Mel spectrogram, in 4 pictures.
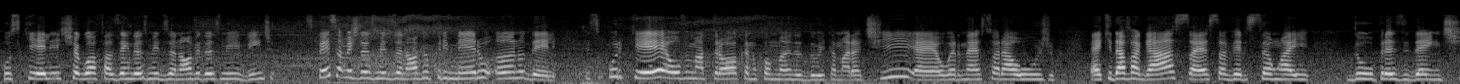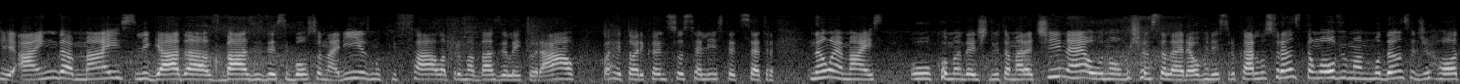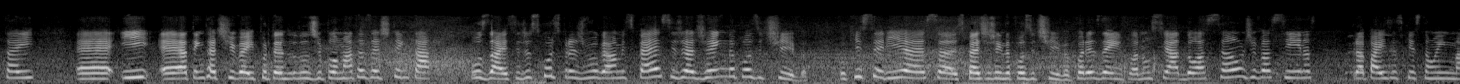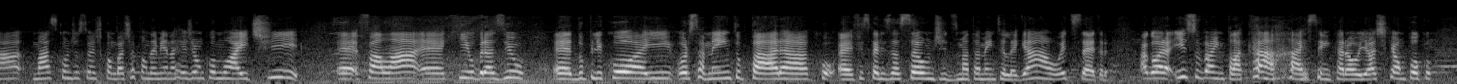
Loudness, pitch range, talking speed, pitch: -20 LUFS, 245-290 Hz, 165 wpm, 265 Hz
